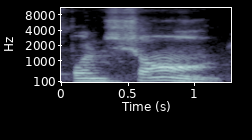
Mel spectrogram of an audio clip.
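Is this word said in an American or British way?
British. The word is said with a British pronunciation. "to the right is ponchon, uh, British"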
